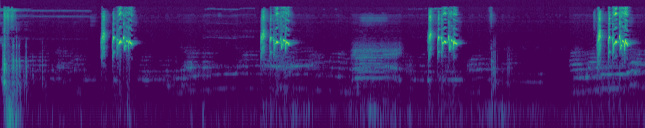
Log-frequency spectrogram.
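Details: Male sooty-headed bulbul giving a lure call: four short, bubbly, chattering phrases of rising and falling notes, repeated about every three seconds, with a faint hum between phrases.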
